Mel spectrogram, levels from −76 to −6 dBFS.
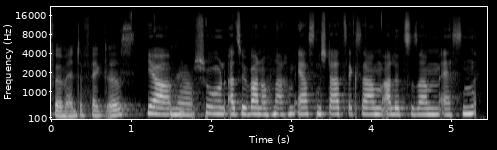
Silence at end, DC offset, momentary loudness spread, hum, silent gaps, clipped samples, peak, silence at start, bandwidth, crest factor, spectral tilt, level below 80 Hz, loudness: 0.15 s; under 0.1%; 5 LU; none; none; under 0.1%; -14 dBFS; 0 s; 18 kHz; 16 dB; -5.5 dB/octave; -70 dBFS; -30 LUFS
